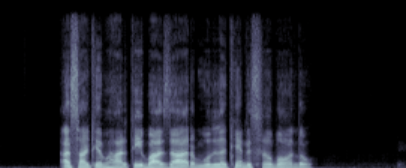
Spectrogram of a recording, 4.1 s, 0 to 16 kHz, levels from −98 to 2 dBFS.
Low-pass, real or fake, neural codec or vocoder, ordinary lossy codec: 14.4 kHz; fake; codec, 32 kHz, 1.9 kbps, SNAC; none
